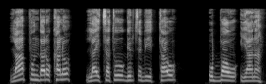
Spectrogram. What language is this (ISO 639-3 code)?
dwr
